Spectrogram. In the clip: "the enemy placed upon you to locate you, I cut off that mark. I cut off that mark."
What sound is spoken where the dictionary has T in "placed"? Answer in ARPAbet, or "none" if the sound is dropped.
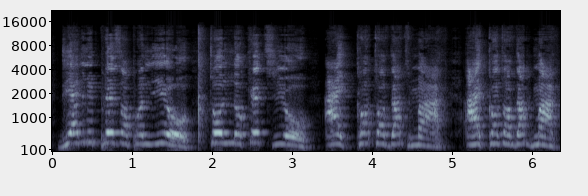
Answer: none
